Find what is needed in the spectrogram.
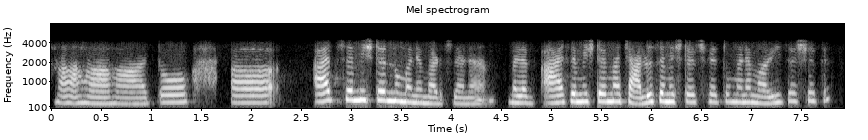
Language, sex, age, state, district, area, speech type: Gujarati, female, 18-30, Gujarat, Valsad, rural, conversation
